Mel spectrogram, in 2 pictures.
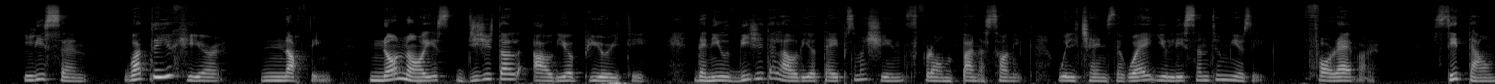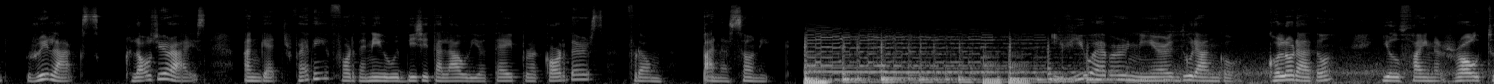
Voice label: english vo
